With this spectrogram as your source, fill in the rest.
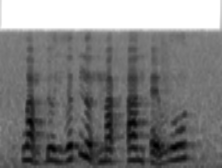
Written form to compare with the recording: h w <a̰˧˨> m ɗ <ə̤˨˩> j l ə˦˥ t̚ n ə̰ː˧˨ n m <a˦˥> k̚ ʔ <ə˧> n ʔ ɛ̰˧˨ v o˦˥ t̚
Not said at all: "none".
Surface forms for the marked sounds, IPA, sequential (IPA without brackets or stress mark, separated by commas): a̰˧˨, ə̤˨˩, a˨˩, a˧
